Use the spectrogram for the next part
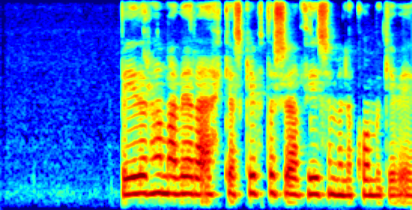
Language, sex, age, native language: Icelandic, female, 60-69, Icelandic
